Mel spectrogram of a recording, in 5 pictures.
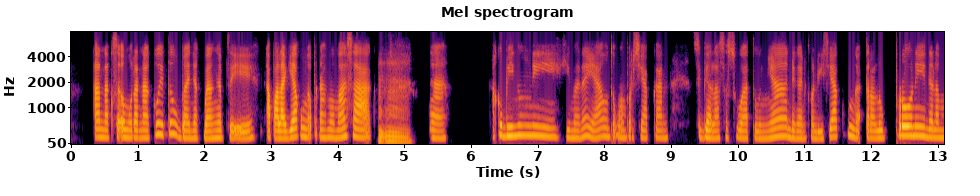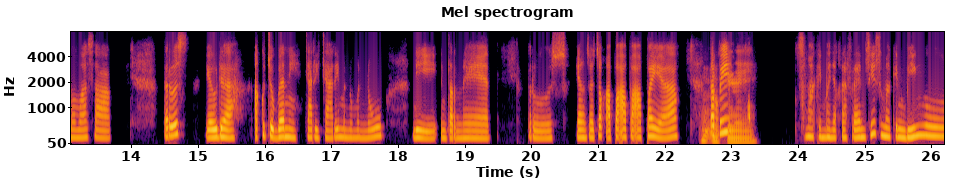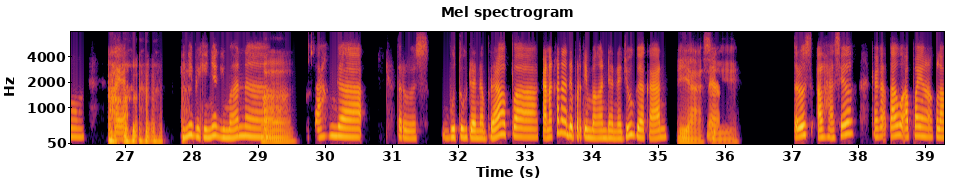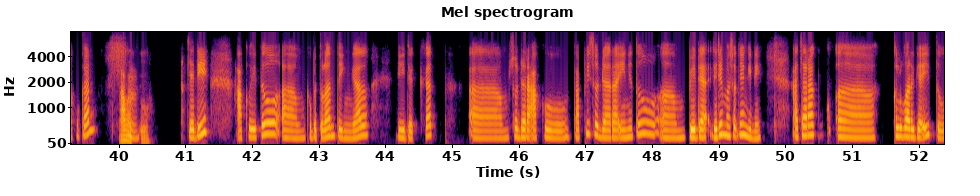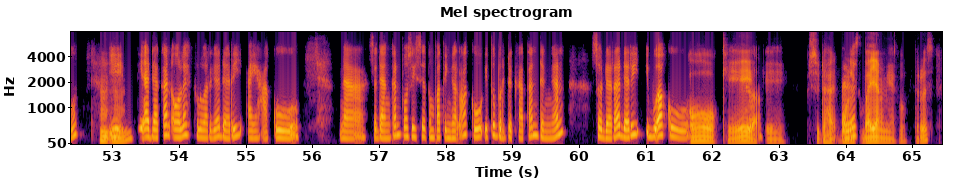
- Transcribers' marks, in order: tapping; other background noise; chuckle
- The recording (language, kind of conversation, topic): Indonesian, podcast, Bagaimana pengalamanmu memasak untuk keluarga besar, dan bagaimana kamu mengatur semuanya?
